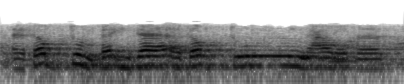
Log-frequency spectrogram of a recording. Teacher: ضاد مفخمة والتاء مرققة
